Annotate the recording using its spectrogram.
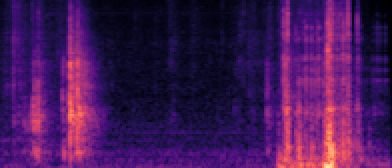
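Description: A small box wrapped in plastic film being handled: a brief crinkle of the wrapping about half a second in, then a louder crinkle and a thump near the end as it is turned over on the wooden table.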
